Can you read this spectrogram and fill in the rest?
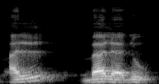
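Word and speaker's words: البلد: உதாரணம் அல் பலது எப்படி அல் பலது இப்ப லாம் அங்கு என்ன செய்யப்படுகிறது உச்சரிக்கப்படுகிறது அதேபோன்று ஜீமுக்குரிய உதாரணம் அல்ஜபலு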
